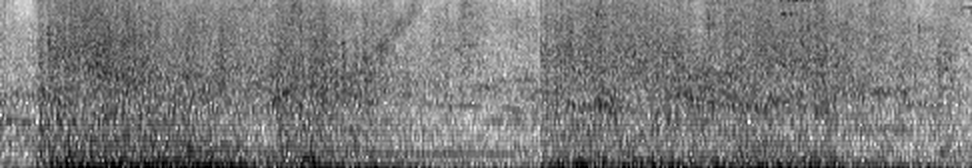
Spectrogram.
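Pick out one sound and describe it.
A rifle fires rapid bursts of gunfire.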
